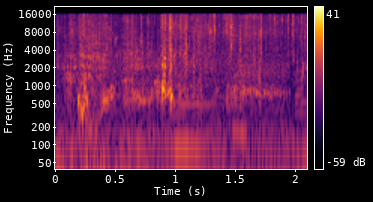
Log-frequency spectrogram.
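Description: Hands scooping and splashing through muddy water and pebbles in a dug clam hole, with background music underneath.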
